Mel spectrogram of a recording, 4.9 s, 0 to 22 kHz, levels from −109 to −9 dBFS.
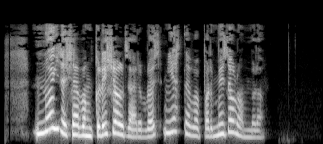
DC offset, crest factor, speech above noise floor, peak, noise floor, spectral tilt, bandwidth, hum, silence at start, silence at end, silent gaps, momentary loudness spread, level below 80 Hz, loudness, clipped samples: under 0.1%; 16 dB; 58 dB; -2 dBFS; -75 dBFS; -3.5 dB/octave; 11.5 kHz; none; 0.3 s; 0.9 s; none; 11 LU; -76 dBFS; -18 LUFS; under 0.1%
